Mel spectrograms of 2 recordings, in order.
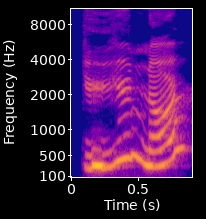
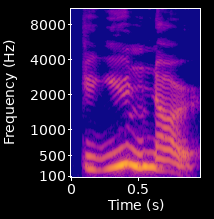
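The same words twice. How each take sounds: First: Louder repeat. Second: Said in the usual way. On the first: Acted. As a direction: call the question out louder, teasing the kids. Repeated question to children.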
